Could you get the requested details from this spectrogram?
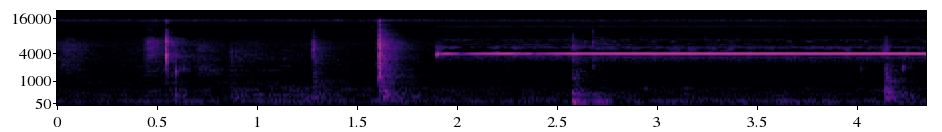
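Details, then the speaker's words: UK plug-in socket tester plugged into a live socket before fitting a USB double socket: a few clicks, then a steady high-pitched whistle with two green lights, showing correct wiring. "it's making a high-pitched whistle and you've got two green lights on"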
